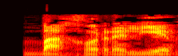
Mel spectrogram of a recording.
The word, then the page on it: bajorrelieve: espagnol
